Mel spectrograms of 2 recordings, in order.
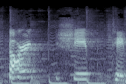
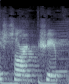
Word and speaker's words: Tarte Shape Tape: When I saw this concealer, I had to try it, and it's the I can pronounce it. The Tarte Shape Tape. I always say short tape, but it's a Tarte Shape Tape concealer.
